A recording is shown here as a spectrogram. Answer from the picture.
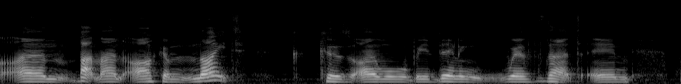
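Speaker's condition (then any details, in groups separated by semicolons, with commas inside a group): Cerebral palsy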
